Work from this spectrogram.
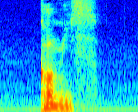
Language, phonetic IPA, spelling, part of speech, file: Polish, [ˈkɔ̃mʲis], komis, noun, Pl-komis.ogg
